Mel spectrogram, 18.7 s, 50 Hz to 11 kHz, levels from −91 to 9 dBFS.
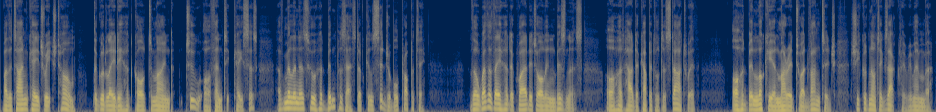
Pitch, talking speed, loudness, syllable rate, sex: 100 Hz, 175 wpm, -20 LUFS, 5.7 syllables/s, male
